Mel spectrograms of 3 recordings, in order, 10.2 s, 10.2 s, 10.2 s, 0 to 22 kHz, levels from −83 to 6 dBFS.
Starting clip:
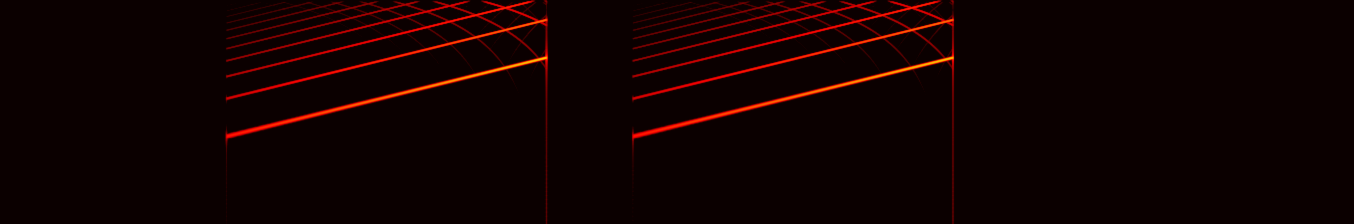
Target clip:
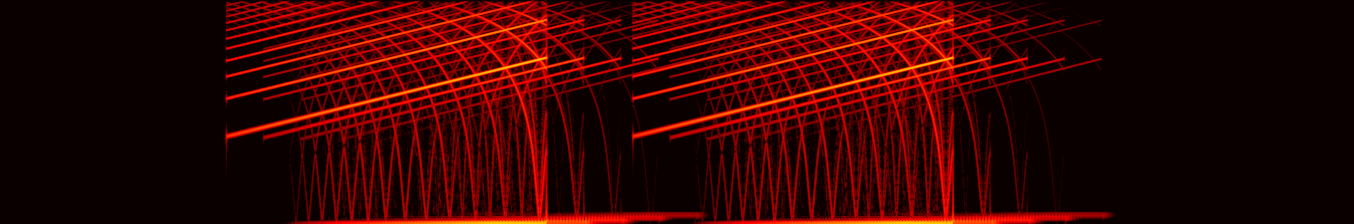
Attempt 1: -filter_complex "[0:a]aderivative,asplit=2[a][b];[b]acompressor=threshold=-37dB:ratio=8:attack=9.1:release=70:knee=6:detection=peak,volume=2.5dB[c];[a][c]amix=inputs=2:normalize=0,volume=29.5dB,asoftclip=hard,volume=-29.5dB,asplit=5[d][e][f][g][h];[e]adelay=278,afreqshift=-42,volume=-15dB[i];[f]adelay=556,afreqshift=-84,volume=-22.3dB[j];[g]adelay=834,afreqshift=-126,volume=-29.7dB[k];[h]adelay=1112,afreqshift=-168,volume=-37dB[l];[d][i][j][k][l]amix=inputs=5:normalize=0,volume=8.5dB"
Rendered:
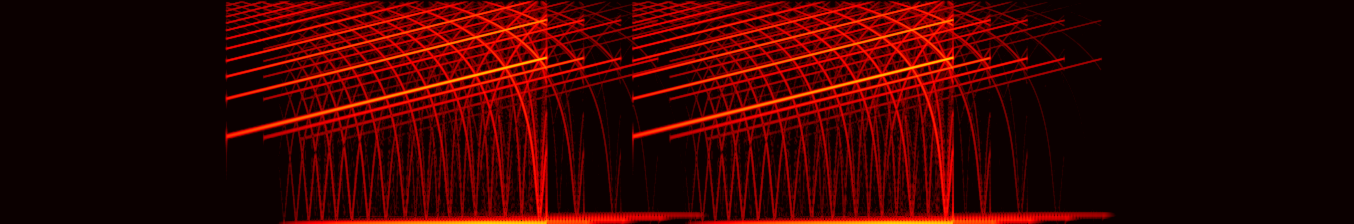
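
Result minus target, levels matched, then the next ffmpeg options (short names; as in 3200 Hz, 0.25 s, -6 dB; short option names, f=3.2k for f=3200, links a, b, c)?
compressor: peak gain reduction -6.5 dB
-filter_complex "[0:a]aderivative,asplit=2[a][b];[b]acompressor=threshold=-44.5dB:ratio=8:attack=9.1:release=70:knee=6:detection=peak,volume=2.5dB[c];[a][c]amix=inputs=2:normalize=0,volume=29.5dB,asoftclip=hard,volume=-29.5dB,asplit=5[d][e][f][g][h];[e]adelay=278,afreqshift=-42,volume=-15dB[i];[f]adelay=556,afreqshift=-84,volume=-22.3dB[j];[g]adelay=834,afreqshift=-126,volume=-29.7dB[k];[h]adelay=1112,afreqshift=-168,volume=-37dB[l];[d][i][j][k][l]amix=inputs=5:normalize=0,volume=8.5dB"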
